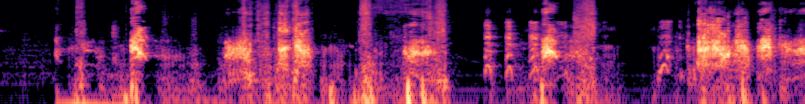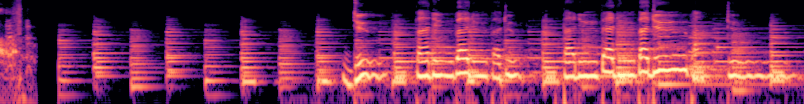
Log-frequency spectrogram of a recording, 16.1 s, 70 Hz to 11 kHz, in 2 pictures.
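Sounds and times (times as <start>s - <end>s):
dog growling and barking: 0.6s - 4.5s, 6.8s - 8.4s.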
